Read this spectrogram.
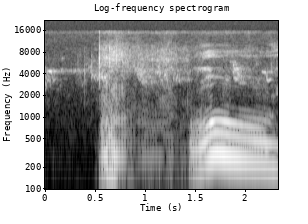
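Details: A bumblebee on lilac blossoms on a warm evening in a garden gives a steady, low droning buzz, followed by a person speaking.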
